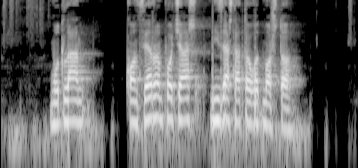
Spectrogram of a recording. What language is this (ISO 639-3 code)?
chm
